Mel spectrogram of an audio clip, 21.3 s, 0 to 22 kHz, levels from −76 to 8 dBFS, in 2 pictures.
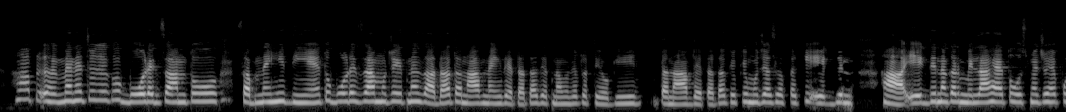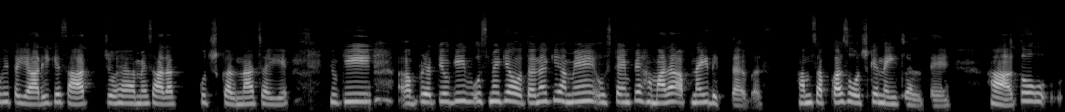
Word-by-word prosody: हाँ, 350 Hz, +1 st, -2 dB
प -, -, -8 dB, 0.2 s
मैंने 295 Hz, +3 st, +2 dB
तो 335 Hz, +2 st, -8 dB
देखो 320 Hz, +1 st, -5 dB
बोर्ड 265 Hz, +1 st, +3 dB
एग्ज़ाम 265 Hz, 0 st, +2 dB
तो 285 Hz, -, -2 dB, 0.4 s
सबने 260 Hz, -1 st, +1 dB
ही 280 Hz, +2 st, +3 dB
दिए 250 Hz, -1 st, -2 dB
हैं 250 Hz, +1 st, -1 dB
तो 305 Hz, -, -4 dB
बोर्ड 285 Hz, +2 st, -1 dB
एग्ज़ाम 280 Hz, 0 st, +3 dB
मुझे 280 Hz, +1 st, -1 dB
इतना 285 Hz, +1 st, -1 dB
ज़्यादा 230 Hz, -2 st, +2 dB
तनाव 230 Hz, -4 st, +1 dB
नहीं 225 Hz, -1 st, -4 dB
देता 205 Hz, -3 st, -4 dB
था 230 Hz, +3 st, -3 dB
जितना 230 Hz, -2 st, -5 dB
मुझे 215 Hz, +1 st, -6 dB
प्रतियोगी 220 Hz, -1 st, -5 dB, 0.3 s
तनाव 205 Hz, -2 st, +1 dB
देता 200 Hz, -1 st, -4 dB
था। 235 Hz, +4 st, -4 dB
क्योंकि 250 Hz, +2 st, -6 dB
मुझे 255 Hz, 0 st, -1 dB
ऐसा 255 Hz, 0 st, -3 dB
लगता 245 Hz, 0 st, -7 dB
है -, -, -13 dB
कि 230 Hz, -5 st, -2 dB
1 215 Hz, -2 st, -6 dB
दिन 250 Hz, -2 st, -1 dB, 0.3 s
हाँ, 225 Hz, -5 st, +8 dB
1 235 Hz, +2 st, +1 dB
दिन 275 Hz, 0 st, +1 dB
अगर 275 Hz, 0 st, 0 dB
मिला 255 Hz, 0 st, +3 dB
है 265 Hz, -, +4 dB
तो 275 Hz, +1 st, -4 dB
उसमें 260 Hz, +1 st, -5 dB
जो 270 Hz, +1 st, -1 dB
है 265 Hz, -, -1 dB
पूरी 275 Hz, -1 st, -4 dB
तैयारी 225 Hz, -3 st, +1 dB
के 265 Hz, +2 st, -2 dB
साथ 210 Hz, -4 st, +4 dB, 0.2 s
जो 240 Hz, -2 st, -2 dB
है 230 Hz, 0 st, 0 dB
हमें 225 Hz, 0 st, -1 dB
सारा 215 Hz, -2 st, +3 dB, 0.3 s
कुछ 250 Hz, -2 st, -8 dB
करना 210 Hz, -1 st, +2 dB
चाहिए। 200 Hz, -2 st, -5 dB, 0.4 s
क्योंकि 275 Hz, +1 st, 0 dB, 0.3 s
अ, 230 Hz, -, 0 dB
प्रतियोगी 275 Hz, +4 st, -1 dB, 0.2 s
उसमें 290 Hz, +1 st, 0 dB
क्या 295 Hz, 0 st, +2 dB
होता 255 Hz, -2 st, +1 dB
है 245 Hz, -, +1 dB
ना 280 Hz, +1 st, +2 dB
कि 315 Hz, +2 st, -4 dB
हमें 285 Hz, +1 st, +2 dB
उस 255 Hz, -1 st, -5 dB
टाइम 265 Hz, -2 st, 0 dB
पे 310 Hz, -, 0 dB
हमारा 240 Hz, +2 st, +5 dB
अपना 250 Hz, -1 st, 0 dB
ही 260 Hz, +1 st, +1 dB
दिखता 240 Hz, -, -4 dB
है -, -, -4 dB
बस, -, -, -13 dB, 0.4 s
हम 230 Hz, +1 st, +3 dB
सबका 250 Hz, 0 st, +4 dB
सोच 250 Hz, -4 st, -1 dB
के 270 Hz, -, +1 dB
नहीं 225 Hz, -4 st, 0 dB
चलते। 165 Hz, -4 st, -7 dB, 0.4 s
हाँ, -, -, +7 dB
तो 300 Hz, +8 st, -2 dB
255 Hz, 235 wpm, -23 LUFS, 225-275 Hz, 0.4 s, हाँ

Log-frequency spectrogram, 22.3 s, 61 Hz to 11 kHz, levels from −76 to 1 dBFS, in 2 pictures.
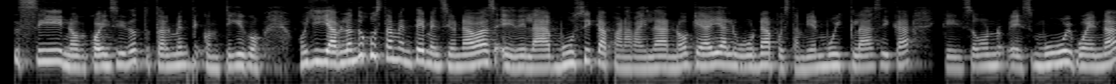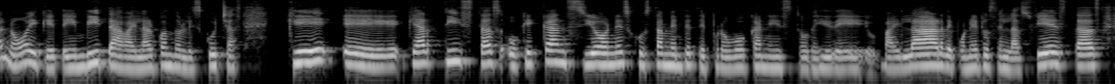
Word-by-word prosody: Sí, 250 Hz, 0 st, +1 dB
no, 175 Hz, -2 st, +1 dB
coincido 205 Hz, +6 st, +2 dB
totalmente 200 Hz, +1 st, -2 dB
contigo. 180 Hz, -1 st, -1 dB, 0.3 s
Oye 225 Hz, +3 st, +1 dB
y 245 Hz, -1 st, +7 dB
hablando 245 Hz, +9 st, +6 dB
justamente 290 Hz, -9 st, +3 dB
mencionabas 195 Hz, +3 st, +3 dB
eh 185 Hz, -2 st, 0 dB
de 175 Hz, +1 st, -1 dB
la 170 Hz, 0 st, +2 dB
música 220 Hz, +4 st, +1 dB
para 170 Hz, -4 st, -4 dB
bailar 165 Hz, +1 st, -1 dB
¿no?, 180 Hz, +4 st, -1 dB
que 195 Hz, 0 st, 0 dB
hay 195 Hz, +2 st, +4 dB
alguna 200 Hz, 0 st, +1 dB
pues 170 Hz, -1 st, -7 dB
también 165 Hz, +1 st, -4 dB
muy 195 Hz, +1 st, 0 dB
clásica 190 Hz, +3 st, -3 dB, 0.3 s
que 165 Hz, -4 st, -9 dB
son 190 Hz, +4 st, -4 dB
es 175 Hz, 0 st, -6 dB
muy 210 Hz, +5 st, +3 dB
buena 190 Hz, +4 st, 0 dB
¿no?, 215 Hz, -7 st, -1 dB
y 220 Hz, -2 st, 0 dB
que 165 Hz, -5 st, -3 dB
te 165 Hz, 0 st, -5 dB
invita 195 Hz, +4 st, +1 dB
a -, -, -1 dB
bailar 165 Hz, +1 st, -2 dB
cuando 190 Hz, -2 st, -3 dB
la 160 Hz, -, -5 dB
escuchas. 175 Hz, +2 st, -5 dB, 0.4 s
¿Qué, 240 Hz, +2 st, +3 dB
eh, 180 Hz, -4 st, 0 dB
qué 220 Hz, -, 0 dB
artistas 230 Hz, 0 st, -1 dB
o 190 Hz, -2 st, -3 dB
qué 215 Hz, +1 st, -4 dB
canciones 220 Hz, -3 st, +1 dB
justamente 200 Hz, -2 st, -2 dB
te 180 Hz, -4 st, -7 dB
provocan 170 Hz, +1 st, -5 dB
esto 165 Hz, -1 st, -7 dB
de 155 Hz, -, -9 dB
de 155 Hz, 0 st, -6 dB
bailar, 190 Hz, +5 st, +3 dB
de 175 Hz, -2 st, -1 dB
ponerlos 175 Hz, +2 st, -6 dB
en 165 Hz, -1 st, -4 dB
las 145 Hz, -1 st, -6 dB
fiestas? 200 Hz, -1 st, +1 dB
190 Hz, 155 wpm, -22 LUFS, 175-220 Hz, 0.4 s, y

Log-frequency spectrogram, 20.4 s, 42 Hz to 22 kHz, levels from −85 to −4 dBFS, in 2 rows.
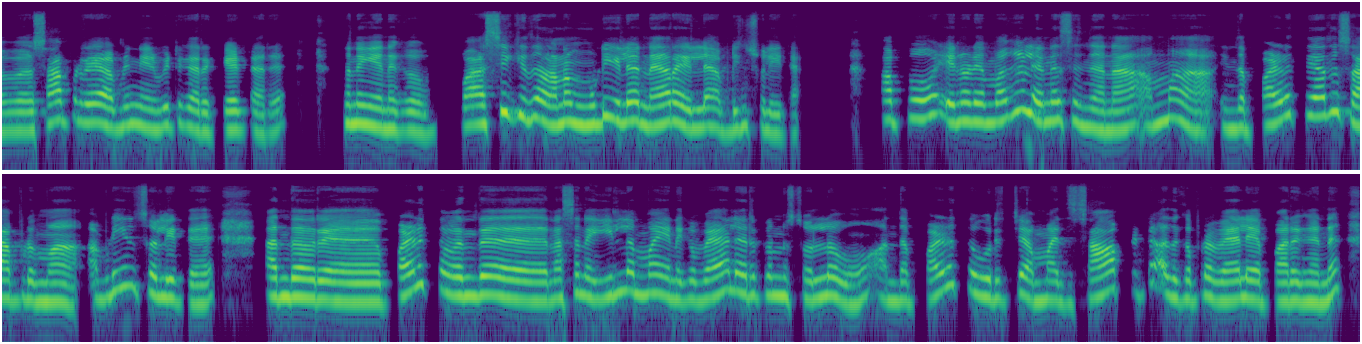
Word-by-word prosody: வ 180 Hz, -, -1 dB, 0.2 s
சாப்பிடுரியா? 250 Hz, -1 st, +1 dB
அப்டின்னு 215 Hz, +2 st, -2 dB
என் 195 Hz, +1 st, -3 dB
வீட்டுக்காரர் 195 Hz, -6 st, -3 dB
கேட்டாரு. 185 Hz, -2 st, -2 dB, 0.5 s
சொன்னேன், 235 Hz, -1 st, +3 dB
"எனக்கு 185 Hz, -2 st, -2 dB, 0.4 s
பசிக்குது. 290 Hz, +7 st, +1 dB
ஆனா 250 Hz, +3 st, +3 dB
முடியல, 260 Hz, +1 st, +2 dB, 0.2 s
நேரம் 240 Hz, 0 st, +5 dB
இல்ல" 205 Hz, +2 st, +1 dB
அப்டின்னு 190 Hz, +3 st, -6 dB
சொல்லிட்டேன். 170 Hz, -2 st, -7 dB, 0.6 s
அப்போ 280 Hz, +3 st, -5 dB, 0.3 s
என்னுடய 255 Hz, 0 st, +2 dB
மகள் 335 Hz, +6 st, +2 dB
என்ன 255 Hz, +1 st, 0 dB
செஞ்சான்னா 195 Hz, -6 st, 0 dB, 0.2 s
"அம்மா, 270 Hz, +5 st, -2 dB, 0.4 s
இந்த 195 Hz, +1 st, -2 dB, 0.2 s
பழத்தயாவது 315 Hz, +8 st, 0 dB
சாப்புடுமா" 200 Hz, -3 st, +1 dB, 0.3 s
அப்டின்னு 290 Hz, +10 st, -5 dB
சொல்லிட்டு, 215 Hz, -7 st, 0 dB, 0.6 s
அந்த 225 Hz, 0 st, +2 dB
ஒரு 205 Hz, -1 st, +4 dB, 0.5 s
பழத்த 325 Hz, +8 st, +1 dB, 0.2 s
வந்து 235 Hz, +1 st, +3 dB, 0.5 s
நான் 210 Hz, -, -2 dB
சொன்னேன், 230 Hz, -5 st, -1 dB
இல்லம்மா 260 Hz, -1 st, -1 dB
எனக்கு 200 Hz, 0 st, -4 dB
வேல 255 Hz, +5 st, +2 dB
இருக்குன்னு 235 Hz, -1 st, -3 dB
சொல்லவும், 205 Hz, -2 st, -1 dB
அந்த 195 Hz, -1 st, -4 dB, 0.2 s
பழத்த 300 Hz, +10 st, -2 dB
உரிச்சு 210 Hz, +3 st, -3 dB
அம்மா 200 Hz, +1 st, -1 dB
இத 175 Hz, -1 st, -12 dB
சாப்ட்டுட்டு 240 Hz, +1 st, 0 dB
அதுக்கப்புறம் 210 Hz, -1 st, -2 dB
வேலய 205 Hz, 0 st, +4 dB
பாருங்கன்னு, 190 Hz, +4 st, +1 dB
225 Hz, 135 wpm, -23 LUFS, 200-255 Hz, 0.6 s, நேரம்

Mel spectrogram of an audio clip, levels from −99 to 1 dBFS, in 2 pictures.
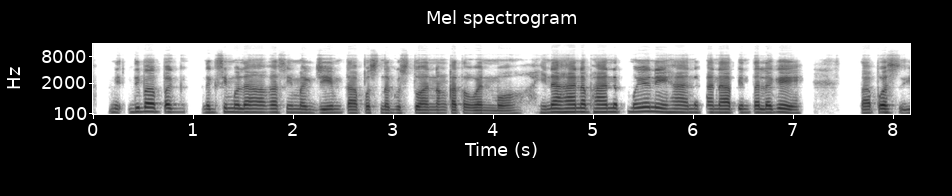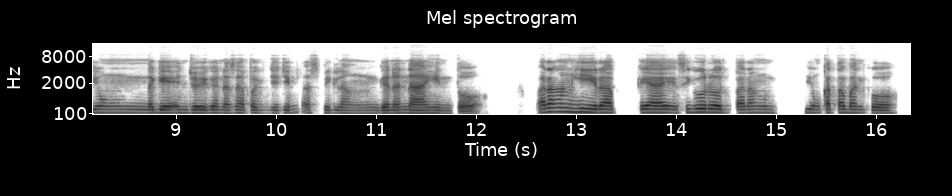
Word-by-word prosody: di 180 Hz, -1 st, -9 dB
'di 190 Hz, +2 st, -3 dB
ba 215 Hz, -1 st, +5 dB
'pag 190 Hz, -1 st, -1 dB, 0.2 s
nagsimula 185 Hz, +1 st, -1 dB
ka 185 Hz, +1 st, -1 dB
kasi 180 Hz, 0 st, -6 dB
mag-gym, 165 Hz, -1 st, -2 dB
tapos 160 Hz, 0 st, -2 dB
nagustuhan 155 Hz, -1 st, -2 dB
ng 150 Hz, 0 st, -4 dB
katawan 140 Hz, -2 st, 0 dB
mo, 135 Hz, +1 st, -4 dB, 0.2 s
hinahanap-hanap 190 Hz, +2 st, +3 dB
mo 200 Hz, -, -4 dB
'yon, 220 Hz, 0 st, +2 dB
eh. 190 Hz, -2 st, +3 dB
Hahanap-hanapin 175 Hz, -1 st, -1 dB
talaga, 175 Hz, +1 st, +2 dB
eh. -, -, -8 dB, 0.6 s
Tapos 180 Hz, +3 st, +2 dB
'yong 165 Hz, 0 st, -5 dB
nag-e-enjoy 155 Hz, 0 st, +2 dB
ka 160 Hz, -, +3 dB
na 150 Hz, -1 st, -3 dB
sa 155 Hz, -1 st, -1 dB
pag-ge-gym 150 Hz, +1 st, -5 dB
tas 150 Hz, -3 st, -9 dB
biglang 145 Hz, -2 st, -7 dB
gano'n 145 Hz, 0 st, +2 dB
nahinto, 140 Hz, -4 st, +1 dB, 0.6 s
parang 205 Hz, +3 st, +3 dB
ang -, -, 0 dB
hirap. 175 Hz, -3 st, +5 dB, 0.2 s
Kaya 170 Hz, -1 st, +4 dB
e 160 Hz, -, -8 dB
siguro 180 Hz, 0 st, +3 dB
parang 165 Hz, 0 st, -4 dB, 0.3 s
'yong 170 Hz, -1 st, -3 dB
katawan 165 Hz, 0 st, 0 dB
ko 140 Hz, -2 st, -1 dB
165 Hz, 150 wpm, -24 LUFS, 150-180 Hz, 0.6 s, ba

